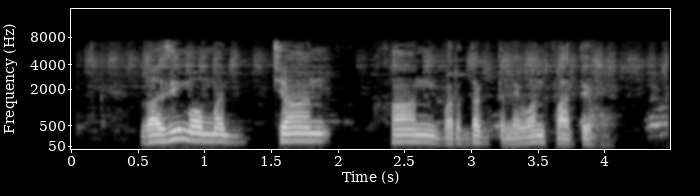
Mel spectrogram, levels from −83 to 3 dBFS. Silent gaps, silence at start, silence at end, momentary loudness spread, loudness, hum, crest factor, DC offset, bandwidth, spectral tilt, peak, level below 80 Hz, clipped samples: none; 0.15 s; 0 s; 10 LU; -20 LUFS; none; 20 dB; under 0.1%; 7.8 kHz; -5.5 dB/octave; -2 dBFS; -64 dBFS; under 0.1%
